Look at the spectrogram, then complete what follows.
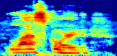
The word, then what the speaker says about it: Lassgård: Lassgård did in the Swedish film.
